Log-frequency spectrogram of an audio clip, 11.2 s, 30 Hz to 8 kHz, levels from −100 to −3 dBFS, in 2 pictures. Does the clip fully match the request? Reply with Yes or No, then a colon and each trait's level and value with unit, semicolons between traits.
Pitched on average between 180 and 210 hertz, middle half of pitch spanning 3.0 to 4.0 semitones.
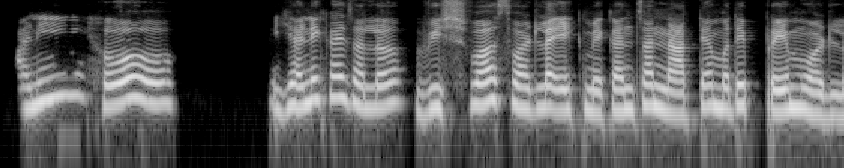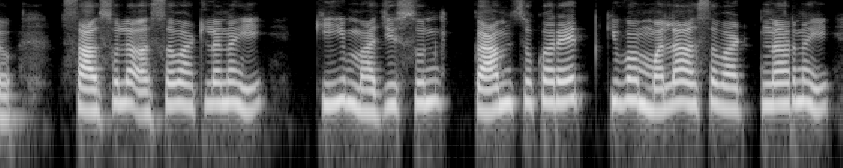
No: high, 240 Hz; average, 3.5 semitones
